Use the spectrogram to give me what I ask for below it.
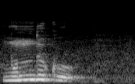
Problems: constant background noise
